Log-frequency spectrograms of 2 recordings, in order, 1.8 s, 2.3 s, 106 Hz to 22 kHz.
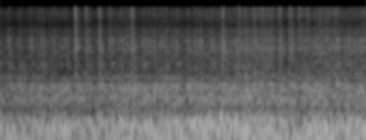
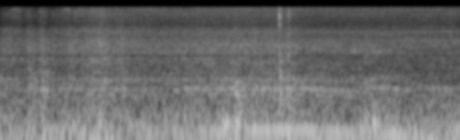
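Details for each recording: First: Boat engine with Holley Sniper EFI on a hot restart, IAC set to 20%: a lean surge at startup, then a slightly uneven, wobbling idle as the mixture goes too rich. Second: Boat with Holley Sniper EFI and updated settings, cold start at the launch ramp with outdrive down: catches first turn and settles into a steady, even low rumble, no stumbling.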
